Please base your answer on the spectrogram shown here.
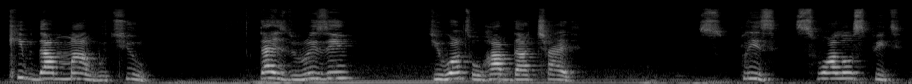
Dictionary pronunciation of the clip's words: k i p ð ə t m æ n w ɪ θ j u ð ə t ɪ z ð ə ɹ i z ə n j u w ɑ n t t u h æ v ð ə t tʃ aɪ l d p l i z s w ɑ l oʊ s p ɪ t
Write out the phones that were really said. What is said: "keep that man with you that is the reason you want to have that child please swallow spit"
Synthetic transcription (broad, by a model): k i p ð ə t m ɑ n w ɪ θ j u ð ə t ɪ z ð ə ɹ i z ə n j u w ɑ n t t u h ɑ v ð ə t tʃ aɪ l d p l i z s w ɑ l oʊ s p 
